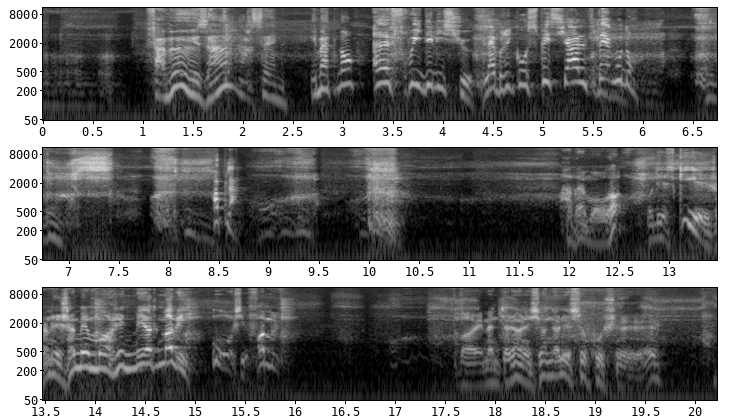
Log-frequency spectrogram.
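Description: A man speaks in a playful, animated character voice into a microphone.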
